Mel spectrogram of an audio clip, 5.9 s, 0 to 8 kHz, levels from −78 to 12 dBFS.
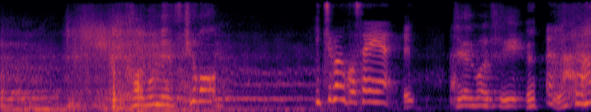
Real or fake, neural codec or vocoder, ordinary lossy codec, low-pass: fake; codec, 24 kHz, 1.2 kbps, DualCodec; none; 7.2 kHz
